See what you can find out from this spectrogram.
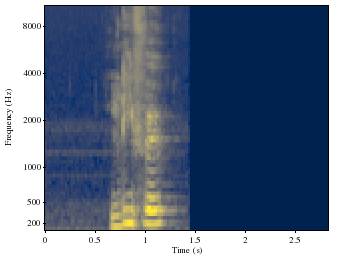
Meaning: inflection of lief: 1. masculine/feminine singular attributive 2. definite neuter singular attributive 3. plural attributive
- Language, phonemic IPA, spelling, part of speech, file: Dutch, /ˈlivə/, lieve, adjective, Nl-lieve.ogg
